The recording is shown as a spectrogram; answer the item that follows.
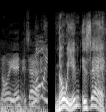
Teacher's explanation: what you'll find with like Manchester they get this kind of clipped sound at the end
